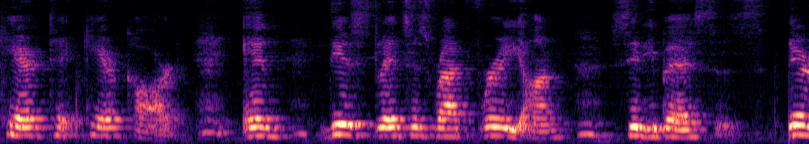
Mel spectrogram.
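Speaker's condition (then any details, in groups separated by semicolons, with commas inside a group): Cerebral palsy, mild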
